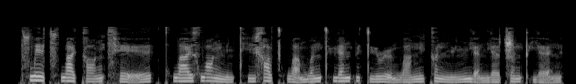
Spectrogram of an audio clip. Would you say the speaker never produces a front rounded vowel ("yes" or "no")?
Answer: no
